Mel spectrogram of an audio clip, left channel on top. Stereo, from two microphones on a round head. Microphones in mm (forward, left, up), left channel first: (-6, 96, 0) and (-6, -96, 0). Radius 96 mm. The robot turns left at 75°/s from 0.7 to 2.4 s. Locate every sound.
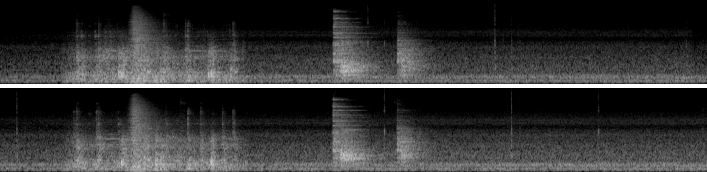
1.3 s a whoosh: 15° right (ahead or behind), 0.8 m; by 1.6 s 40° right (ahead or behind), 0.8 m
3.3 s cutlery clinking: 40° right (ahead or behind), 0.9 m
